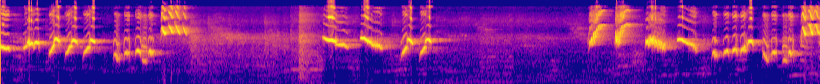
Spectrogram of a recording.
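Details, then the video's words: Loud white-rumped shama song used to stir a caged bird into singing: quick whistled phrases and rattling chatter in dense bursts, a brief silent gap mid-clip, then vigorous descending whistles again. "Pancingan murai batu pastol biar cepat bunyi gacor emosi"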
